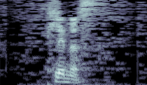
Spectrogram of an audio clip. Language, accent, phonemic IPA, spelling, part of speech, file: English, UK, /ˈplɪməθ/, Plymouth, proper noun / noun, En-uk-Plymouth.ogg
- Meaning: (proper noun) A placename: 1. A city, unitary authority, and borough of Devon, England 2. A sea area between Plymouth, Devon, England and France 3. The mouth of the river Plym, in Devon, England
